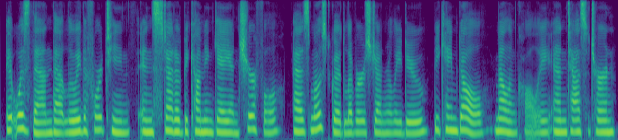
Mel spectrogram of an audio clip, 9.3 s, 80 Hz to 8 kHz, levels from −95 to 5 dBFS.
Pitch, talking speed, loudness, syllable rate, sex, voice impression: 205 Hz, 155 wpm, -19 LUFS, 4.6 syllables/s, female, very feminine, adult-like, slightly clear, slightly calm, slightly elegant, slightly kind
